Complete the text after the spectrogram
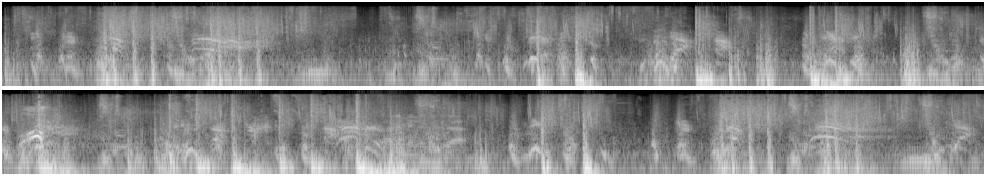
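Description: Electric blasts crackle and zap.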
